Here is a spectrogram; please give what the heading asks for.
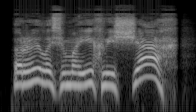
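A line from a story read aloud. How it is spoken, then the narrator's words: Yelling. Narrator (Russian): завопил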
